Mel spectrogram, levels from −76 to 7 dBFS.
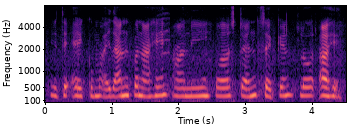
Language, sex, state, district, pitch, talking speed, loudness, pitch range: Marathi, female, Maharashtra, Nagpur, 255 Hz, 145 wpm, -21 LUFS, 245-265 Hz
